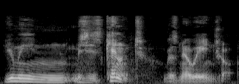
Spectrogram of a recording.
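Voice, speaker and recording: An actor playing an eccentric, genial older English detective doctor in a radio mystery, musing and questioning with deliberate hems. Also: male voice, on the low side, very animated, creaky, a bit bright, breathy edge, heavily acted. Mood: musing, probing. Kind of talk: British radio mystery drama.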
